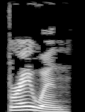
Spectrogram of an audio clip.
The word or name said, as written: braewyn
